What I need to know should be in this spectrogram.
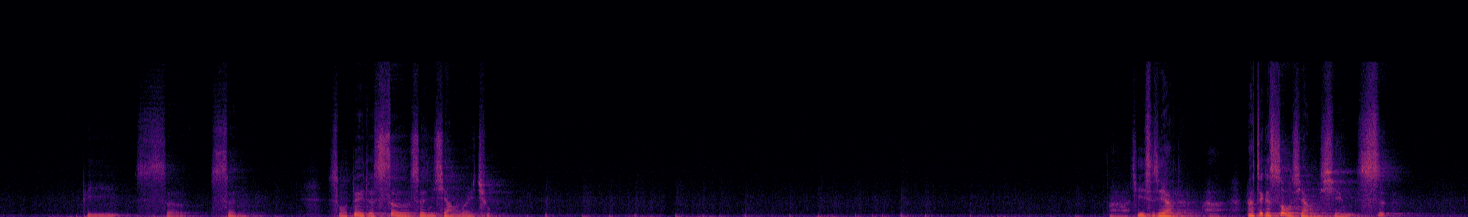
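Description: A man speaks calmly into a headset microphone, in short phrases with pauses.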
